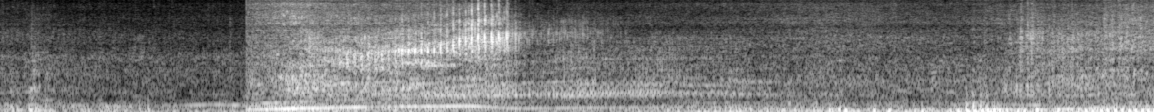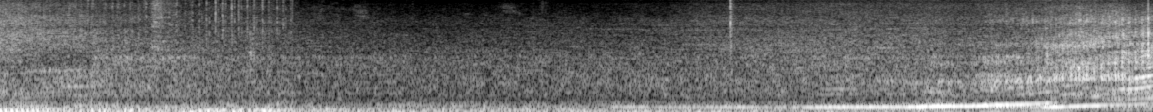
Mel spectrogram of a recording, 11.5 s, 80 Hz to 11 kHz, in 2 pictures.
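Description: Sports car engines revving and accelerating past at close range. There is a quick rev up and back down about a second in. Near the end a long rising pull comes from a Lamborghini Huracán's V10 accelerating away, and it cuts off abruptly.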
